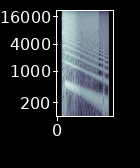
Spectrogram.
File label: shot; famiconse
